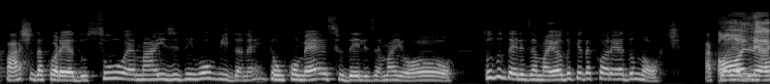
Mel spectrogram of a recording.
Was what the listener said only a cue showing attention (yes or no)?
no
